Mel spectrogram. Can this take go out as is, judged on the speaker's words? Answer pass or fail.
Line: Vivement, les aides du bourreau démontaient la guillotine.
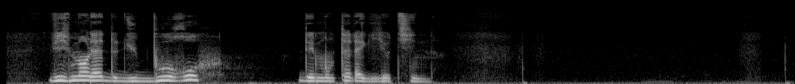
fail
